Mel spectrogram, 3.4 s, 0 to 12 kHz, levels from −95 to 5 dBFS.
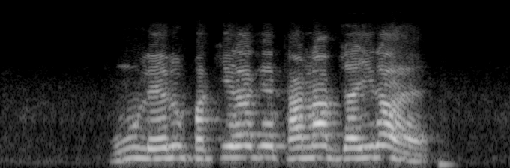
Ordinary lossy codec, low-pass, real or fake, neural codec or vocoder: Opus, 16 kbps; 7.2 kHz; real; none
